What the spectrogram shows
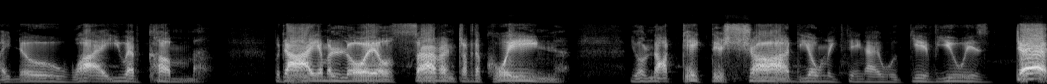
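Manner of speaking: very loud, deep, booming, creaky, resounding dragon voice. Narrating a scene, the speaker voices a dragon-like creature confronting the listener: deep booming dragon voice. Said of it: "a deep, booming voice".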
